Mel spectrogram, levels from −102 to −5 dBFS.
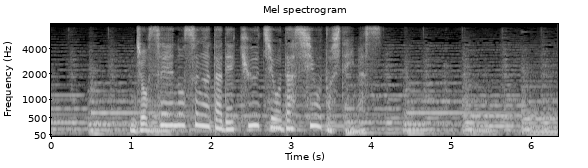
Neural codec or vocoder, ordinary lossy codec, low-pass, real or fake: none; none; 7.2 kHz; real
